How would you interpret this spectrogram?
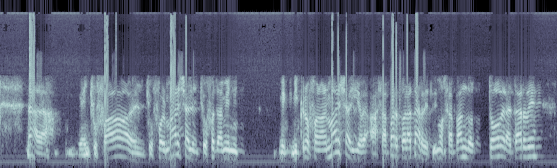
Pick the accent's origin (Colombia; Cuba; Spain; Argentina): Argentina; Pablo Podestá, Buenos Aires Province; Yo soy oriundo de Pablo Podestá, partido 3 de febrero.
